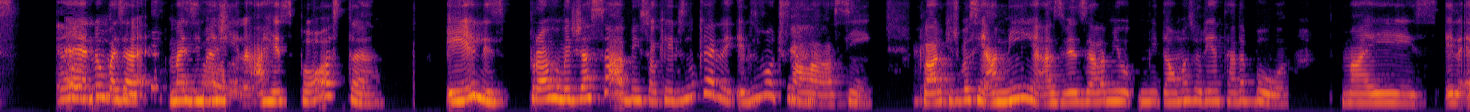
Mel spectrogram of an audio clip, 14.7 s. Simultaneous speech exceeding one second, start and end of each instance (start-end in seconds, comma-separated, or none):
0.6-2.6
